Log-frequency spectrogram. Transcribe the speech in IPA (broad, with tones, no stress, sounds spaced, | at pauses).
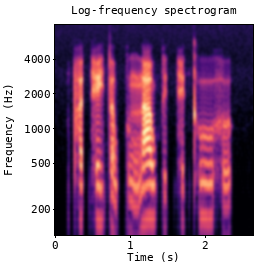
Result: pʰ ɐ˧ t̚ h e˧ j t̪ ɐ˨˩ w k ʊ˨˩ ŋ n̪ aː˥ w k ɪ˨ k̚ h ɪ˥ k̚ t̪ʰ uː˥ h ʊ˨˥ k̚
